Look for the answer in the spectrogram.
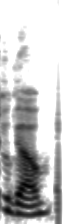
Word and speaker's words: Sugo: It's Sugo. – Okay, Sugo. Yeah. Okay. That almost looked too easy. That looked like a trap. There. So Super Formula returns this weekend at Sugo.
